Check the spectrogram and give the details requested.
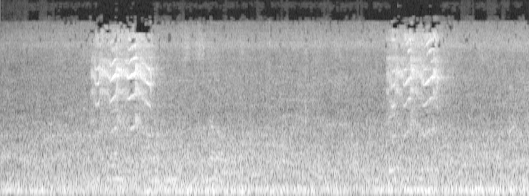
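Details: Boat-billed flycatcher calling twice, about four seconds apart: short, harsh, buzzy high-pitched bursts with a nasal, slightly rasping quality, over a steady low background hiss.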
